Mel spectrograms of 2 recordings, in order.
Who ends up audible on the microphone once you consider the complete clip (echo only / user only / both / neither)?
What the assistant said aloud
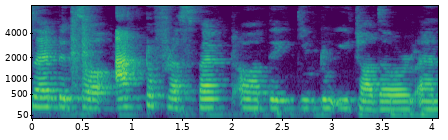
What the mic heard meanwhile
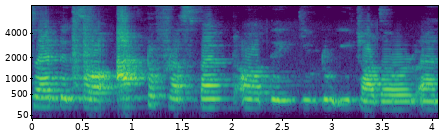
echo only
